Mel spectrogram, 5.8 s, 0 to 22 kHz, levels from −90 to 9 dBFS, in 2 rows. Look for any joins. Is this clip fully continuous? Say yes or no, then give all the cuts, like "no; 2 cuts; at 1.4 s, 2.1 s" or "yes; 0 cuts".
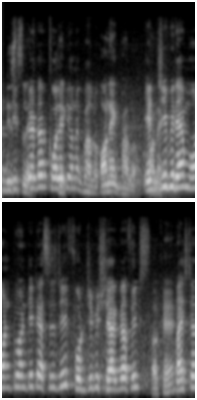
yes; 0 cuts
